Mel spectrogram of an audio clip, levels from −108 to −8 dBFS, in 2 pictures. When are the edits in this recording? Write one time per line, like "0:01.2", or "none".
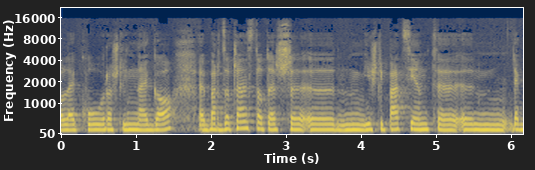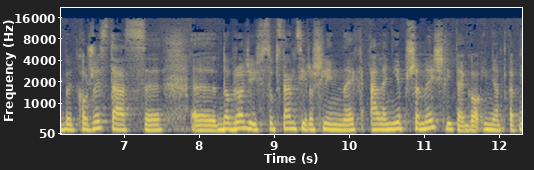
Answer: none

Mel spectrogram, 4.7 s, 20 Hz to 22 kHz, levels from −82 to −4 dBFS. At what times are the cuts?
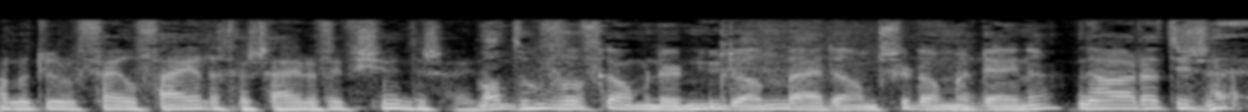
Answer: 0:01.2
0:02.2

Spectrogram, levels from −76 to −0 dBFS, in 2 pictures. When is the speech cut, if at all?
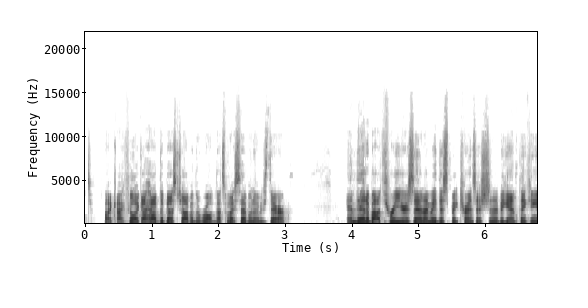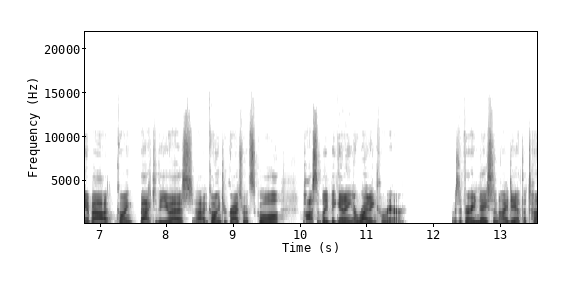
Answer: none

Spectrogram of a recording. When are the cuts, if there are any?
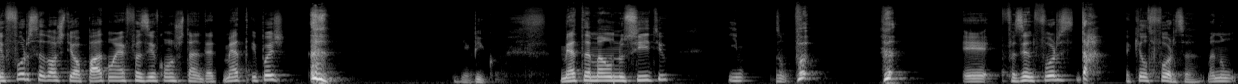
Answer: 0:01.1
0:01.6
0:02.2
0:02.5
0:04.7
0:06.1
0:07.8
0:10.0
0:11.5

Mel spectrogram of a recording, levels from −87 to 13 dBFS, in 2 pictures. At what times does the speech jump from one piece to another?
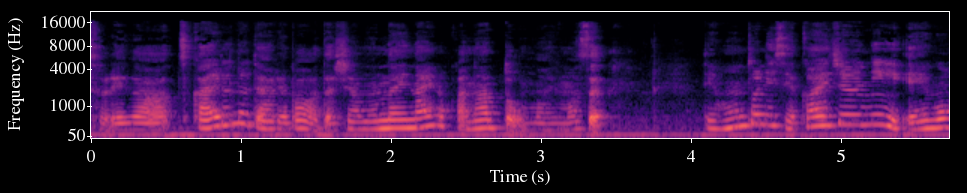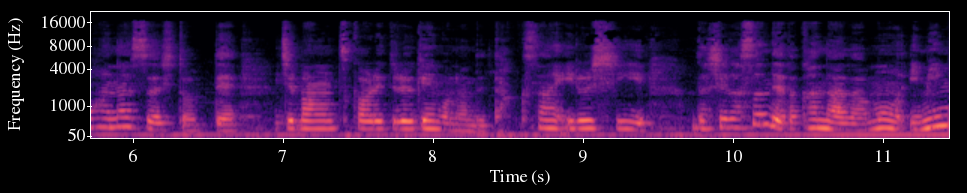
0:07.0

